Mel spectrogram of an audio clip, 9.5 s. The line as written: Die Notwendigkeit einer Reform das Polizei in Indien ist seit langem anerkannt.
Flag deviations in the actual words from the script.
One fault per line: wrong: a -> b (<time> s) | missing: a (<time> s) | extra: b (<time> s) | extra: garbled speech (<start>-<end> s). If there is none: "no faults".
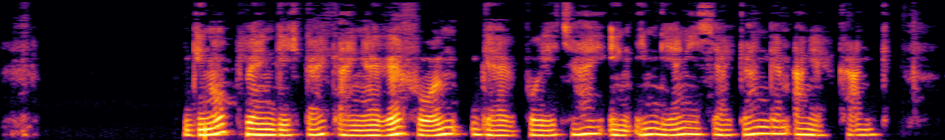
wrong: das -> der (4.8 s)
